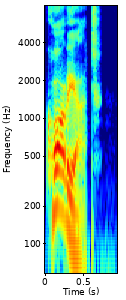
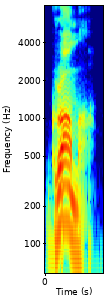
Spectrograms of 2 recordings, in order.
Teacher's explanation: The uvular Q of Semitic becomes the velar gu of Indo-European. The R remains stable.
